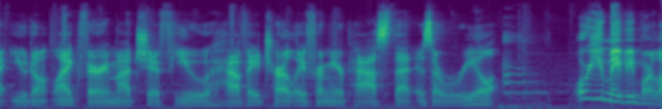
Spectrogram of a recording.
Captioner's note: meow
